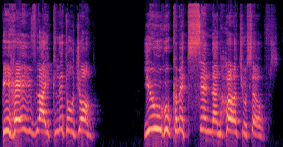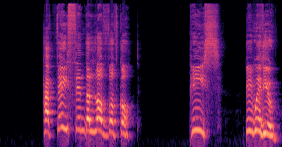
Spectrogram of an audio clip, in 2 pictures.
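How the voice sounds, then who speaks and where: A woman performs a commanding yet gentle male teacher from a religious story. The voice is breathy and rough-edged, with slow, deliberate delivery. Each phrase is solemn and emphatic. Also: on the high side, pitched above the performer's own voice. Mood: thundering. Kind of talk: dramatised religious story reading.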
